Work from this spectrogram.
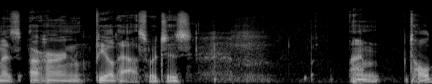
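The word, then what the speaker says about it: Ahearn: people are trying to recover the name as aarn Fieldhouse which is I'm told the proper pronunciation of it because I feel like even on TV and on campus they call it aharn that's what it's been known as I mean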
